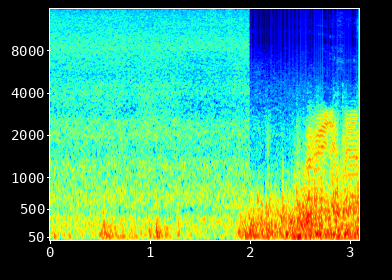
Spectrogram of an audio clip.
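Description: Wind gusts buffet the microphone beside a small mountain stream at a bridge in the Sierra Nevada, a loud, steady rushing roar that grows stronger toward the end.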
